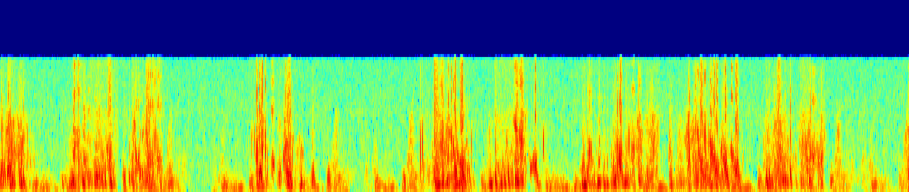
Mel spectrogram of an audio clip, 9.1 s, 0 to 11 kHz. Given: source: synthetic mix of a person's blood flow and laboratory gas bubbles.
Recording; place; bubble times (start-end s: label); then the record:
Doppler ultrasound of blood flow; precordium
0.00-0.31 s: bubbles
0.70-1.19 s: bubbles
1.22-1.64 s: bubbles
2.48-3.05 s: bubbles
3.09-3.19 s: bubbles
4.18-4.76 s: bubbles
4.92-5.48 s: bubbles
5.79-6.61 s: bubbles
6.68-6.75 s: bubbles
6.83-7.44 s: bubbles
7.63-8.27 s: bubbles
9.05-9.10 s: bubbles
From the record:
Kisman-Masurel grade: 333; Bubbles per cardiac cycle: rolling drumbeat, 9 or more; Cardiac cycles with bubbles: 50 to 99%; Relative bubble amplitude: loud (0.450 to 0.775); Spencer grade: 3 (all of the cardiac periods contain showers or single bubble signals, but not dominating or overriding the cardiac motion signals); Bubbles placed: anywhere in the cardiac cycle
